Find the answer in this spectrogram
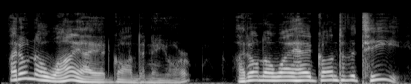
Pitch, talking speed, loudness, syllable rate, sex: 155 Hz, 290 wpm, -15 LUFS, 5.8 syllables/s, male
